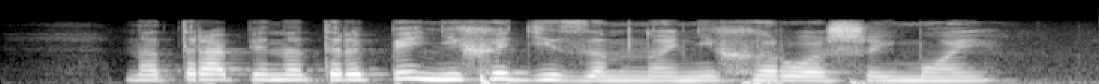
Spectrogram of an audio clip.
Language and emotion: Russian, neutral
